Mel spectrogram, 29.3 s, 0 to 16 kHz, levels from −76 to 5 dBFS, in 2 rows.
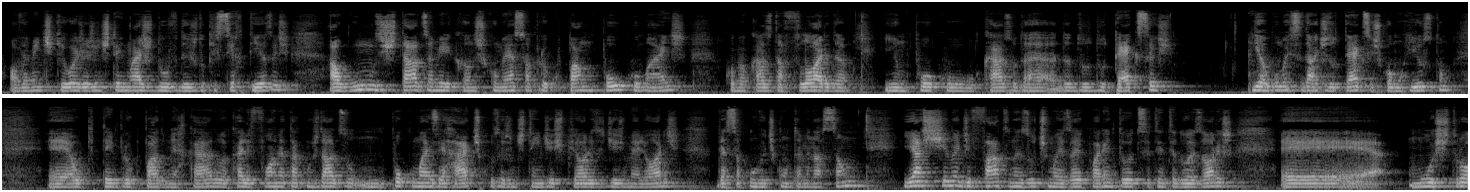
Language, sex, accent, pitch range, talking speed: Portuguese, male, Brazilian, 135-150 Hz, 170 wpm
